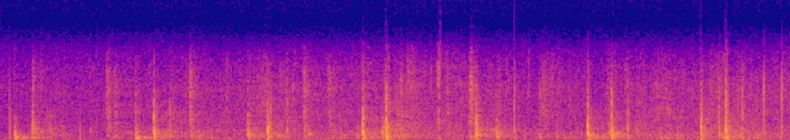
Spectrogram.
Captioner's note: footsteps echoing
